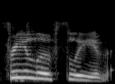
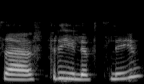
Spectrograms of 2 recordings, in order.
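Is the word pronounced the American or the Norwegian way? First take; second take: American; Norwegian. First: It has an Americanized English pronunciation. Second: It has a native Norwegian pronunciation.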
